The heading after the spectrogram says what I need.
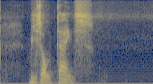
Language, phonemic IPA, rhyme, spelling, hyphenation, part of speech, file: Dutch, /ˌbi.zɑnˈtɛi̯ns/, -ɛi̯ns, Byzantijns, By‧zan‧tijns, adjective, Nl-Byzantijns.ogg
- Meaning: a Byzantine person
